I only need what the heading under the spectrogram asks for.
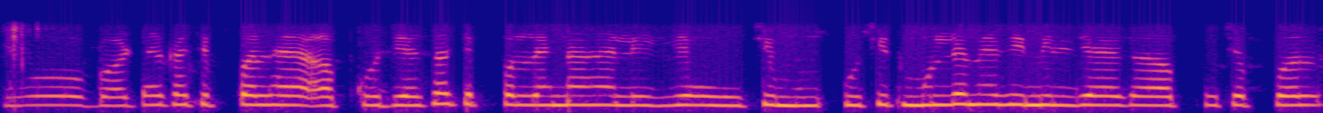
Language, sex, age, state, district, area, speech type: Hindi, female, 18-30, Bihar, Muzaffarpur, rural, conversation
